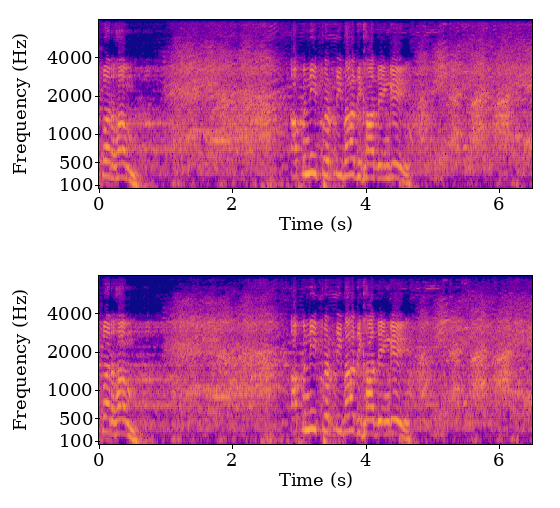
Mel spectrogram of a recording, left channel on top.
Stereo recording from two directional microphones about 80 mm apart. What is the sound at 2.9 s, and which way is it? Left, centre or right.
A man's voice, left.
